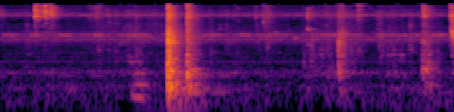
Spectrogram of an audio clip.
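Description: Plastic water bottle knocking against a tiled floor during a bottle flip: one sharp knock about one and a half seconds in, then a few lighter knocks.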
